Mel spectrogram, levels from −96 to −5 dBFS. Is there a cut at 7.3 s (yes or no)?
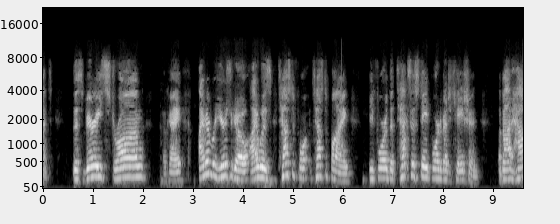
no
